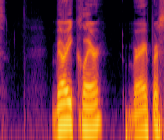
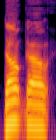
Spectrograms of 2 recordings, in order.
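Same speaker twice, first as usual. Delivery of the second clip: ordinary talk, nothing marked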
